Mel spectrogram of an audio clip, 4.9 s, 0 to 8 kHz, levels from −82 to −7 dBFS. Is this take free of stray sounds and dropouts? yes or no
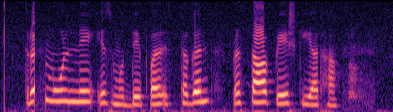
no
